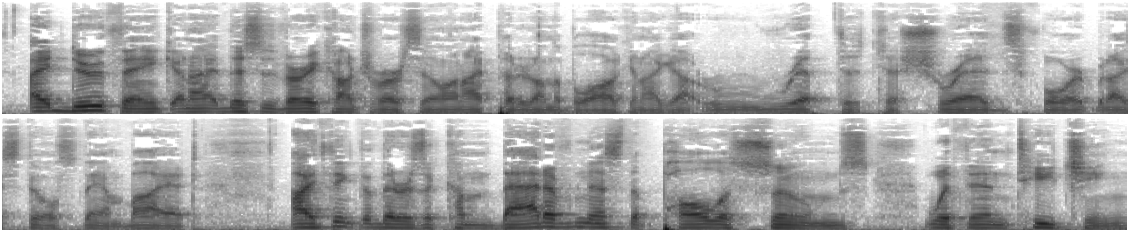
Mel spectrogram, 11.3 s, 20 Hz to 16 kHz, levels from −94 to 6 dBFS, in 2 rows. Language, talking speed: English, 225 wpm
